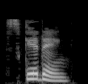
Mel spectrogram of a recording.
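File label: "skidding", British English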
